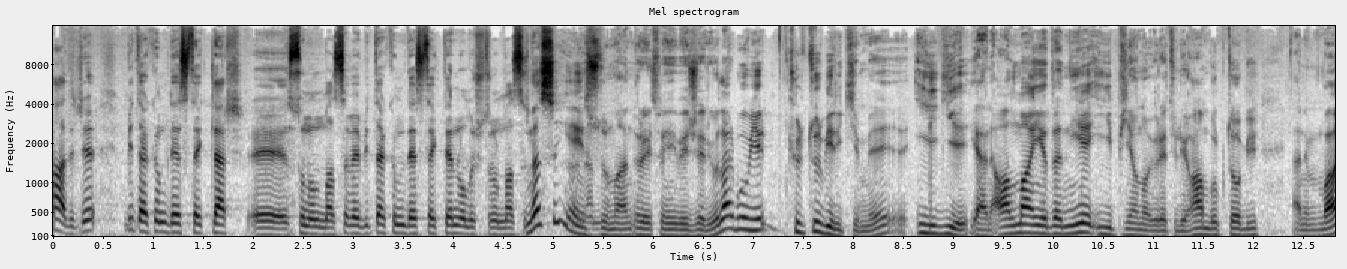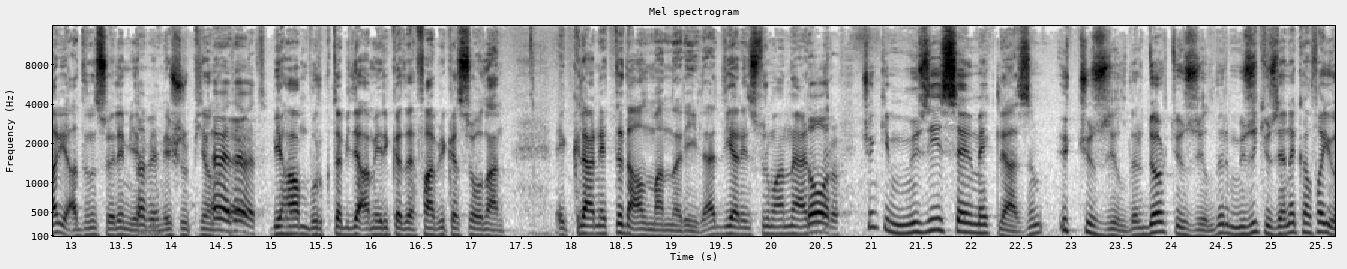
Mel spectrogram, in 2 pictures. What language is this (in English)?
Turkish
